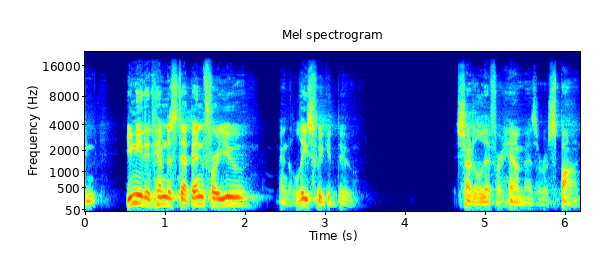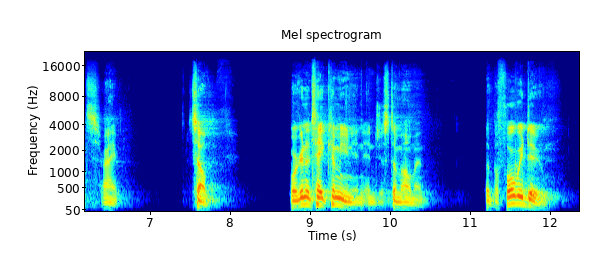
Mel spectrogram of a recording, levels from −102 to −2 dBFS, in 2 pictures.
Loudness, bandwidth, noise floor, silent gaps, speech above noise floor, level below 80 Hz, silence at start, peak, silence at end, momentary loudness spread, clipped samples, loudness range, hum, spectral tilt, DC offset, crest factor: -27 LUFS; 17.5 kHz; under -90 dBFS; 4.19-4.55 s, 7.11-7.33 s, 8.37-8.72 s; over 63 dB; -74 dBFS; 0 s; -8 dBFS; 0.4 s; 16 LU; under 0.1%; 8 LU; none; -4 dB/octave; under 0.1%; 20 dB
